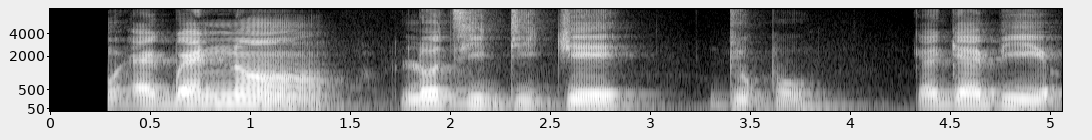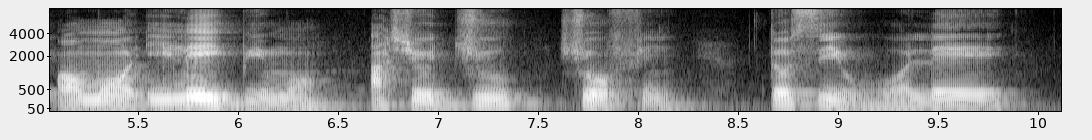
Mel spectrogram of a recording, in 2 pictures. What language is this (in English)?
Yoruba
